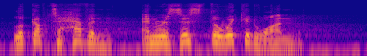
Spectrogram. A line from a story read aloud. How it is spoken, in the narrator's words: cried the husband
